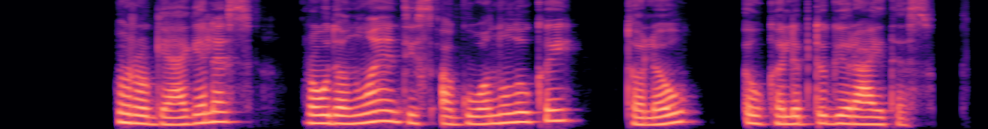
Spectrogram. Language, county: Lithuanian, Šiauliai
